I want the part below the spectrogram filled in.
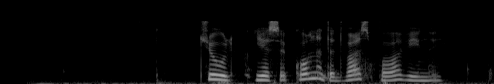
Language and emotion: Russian, neutral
